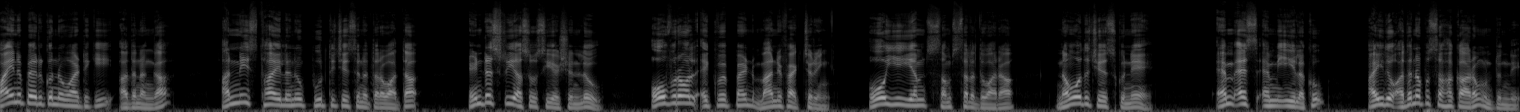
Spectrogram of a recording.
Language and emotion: Telugu, neutral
